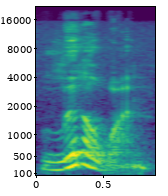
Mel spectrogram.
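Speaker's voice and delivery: gentle read-aloud picture book voice, long pauses between verses; reading to children. Acted.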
